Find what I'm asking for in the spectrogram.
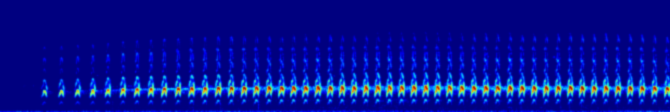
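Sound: northern flicker calling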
